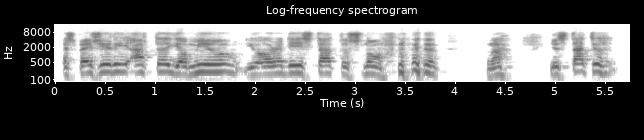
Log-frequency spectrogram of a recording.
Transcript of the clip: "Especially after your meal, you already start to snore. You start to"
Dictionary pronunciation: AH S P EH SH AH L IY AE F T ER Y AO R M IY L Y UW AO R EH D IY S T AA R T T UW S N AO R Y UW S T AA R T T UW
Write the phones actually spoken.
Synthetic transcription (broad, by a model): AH S P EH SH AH L IY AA F T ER Y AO M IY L Y UW AO R EH D IY S T AA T T UW S N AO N Y UW S T AA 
